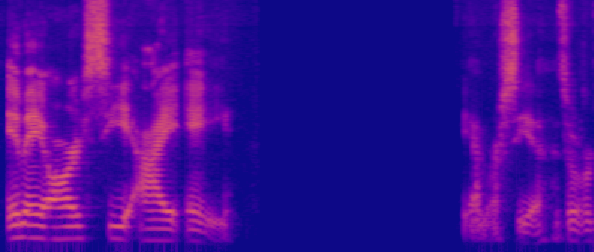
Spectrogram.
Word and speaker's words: Marcia: I don't know how to pronounce that name. It's Marcia.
